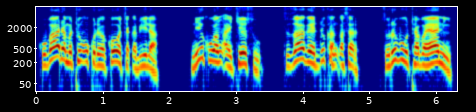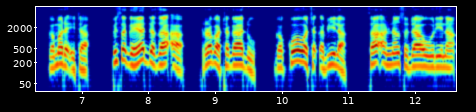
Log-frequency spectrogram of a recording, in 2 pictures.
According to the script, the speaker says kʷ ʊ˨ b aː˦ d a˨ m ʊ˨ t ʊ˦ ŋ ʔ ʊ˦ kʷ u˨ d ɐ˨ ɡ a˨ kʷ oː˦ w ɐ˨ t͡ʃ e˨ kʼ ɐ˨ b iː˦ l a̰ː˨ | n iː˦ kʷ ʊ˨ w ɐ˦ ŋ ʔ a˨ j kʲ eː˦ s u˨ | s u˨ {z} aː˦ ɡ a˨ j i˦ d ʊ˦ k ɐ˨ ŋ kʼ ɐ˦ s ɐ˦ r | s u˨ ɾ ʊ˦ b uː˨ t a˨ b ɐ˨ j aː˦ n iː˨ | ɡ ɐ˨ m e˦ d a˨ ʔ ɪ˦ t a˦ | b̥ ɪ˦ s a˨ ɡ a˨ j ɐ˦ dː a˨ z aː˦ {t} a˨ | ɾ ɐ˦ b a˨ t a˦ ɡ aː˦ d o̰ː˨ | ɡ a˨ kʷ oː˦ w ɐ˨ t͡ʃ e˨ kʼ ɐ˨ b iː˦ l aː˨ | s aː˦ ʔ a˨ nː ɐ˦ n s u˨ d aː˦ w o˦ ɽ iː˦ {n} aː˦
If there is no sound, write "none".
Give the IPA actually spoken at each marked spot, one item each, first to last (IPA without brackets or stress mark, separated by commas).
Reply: z, ʔ, n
